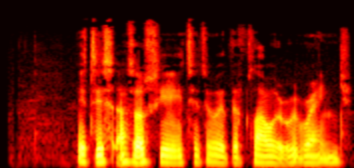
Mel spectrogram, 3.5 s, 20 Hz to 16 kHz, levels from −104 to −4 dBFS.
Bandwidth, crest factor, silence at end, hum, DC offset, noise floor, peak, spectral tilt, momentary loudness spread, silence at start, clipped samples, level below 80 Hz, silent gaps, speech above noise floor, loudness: 10.5 kHz; 22 dB; 0.1 s; none; under 0.1%; -67 dBFS; -2 dBFS; -6.5 dB/octave; 11 LU; 0.75 s; under 0.1%; -58 dBFS; none; 44 dB; -24 LUFS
